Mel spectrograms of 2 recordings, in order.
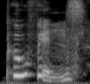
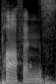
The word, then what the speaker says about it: Poffin: and gen four had poofins they're called they're called poffins okay fine gen 4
